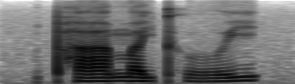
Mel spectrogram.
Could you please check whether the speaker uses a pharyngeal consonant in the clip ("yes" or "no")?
no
